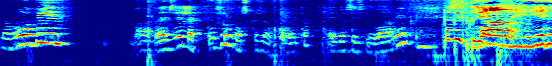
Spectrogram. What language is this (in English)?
Finnish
